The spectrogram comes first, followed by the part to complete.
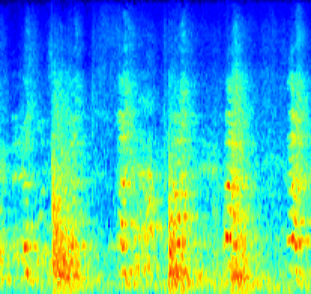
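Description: Thuds of wrestlers hitting the ring canvas, about five sharp hits under a second apart, with shouting voices between them.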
